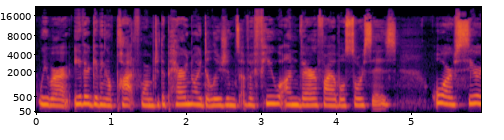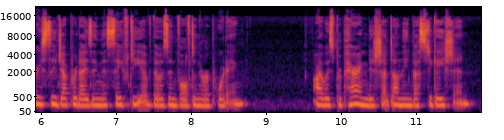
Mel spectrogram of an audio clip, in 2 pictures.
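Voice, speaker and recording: A woman's voice: fairly high pitch, steady tone, brisk, a little mellow. An actress playing an earnest woman journalist who hosts an investigative podcast drama, speaking in a serious, scripted way. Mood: serious, measured. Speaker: podcast host.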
